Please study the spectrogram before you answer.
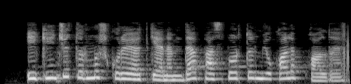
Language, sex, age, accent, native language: Uzbek, female, 12-17, Farg'ona, Uzbek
